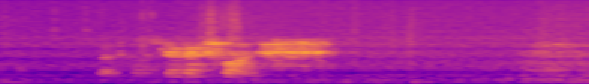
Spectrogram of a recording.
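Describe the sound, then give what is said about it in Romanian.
A thin, tinny snippet of radio broadcast voice echoes back through a caller's phone line, lasting about a second amid low line hiss, with a faint murmur returning near the end. “Nu, nu mai ascultați și la televizor sau la laptop sau la ce sunteți.”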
